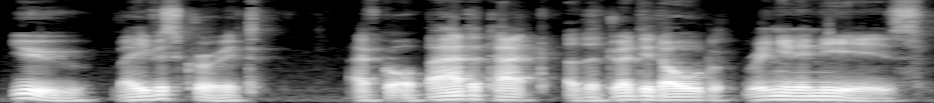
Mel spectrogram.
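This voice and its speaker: A man's voice: extremely low pitch, lively intonation, moderate pace, warm tone, lo-fi sound. A man voicing a bossy, self-confident male caterpillar in a storybook, declaring things pompously. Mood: blunt, knowing.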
